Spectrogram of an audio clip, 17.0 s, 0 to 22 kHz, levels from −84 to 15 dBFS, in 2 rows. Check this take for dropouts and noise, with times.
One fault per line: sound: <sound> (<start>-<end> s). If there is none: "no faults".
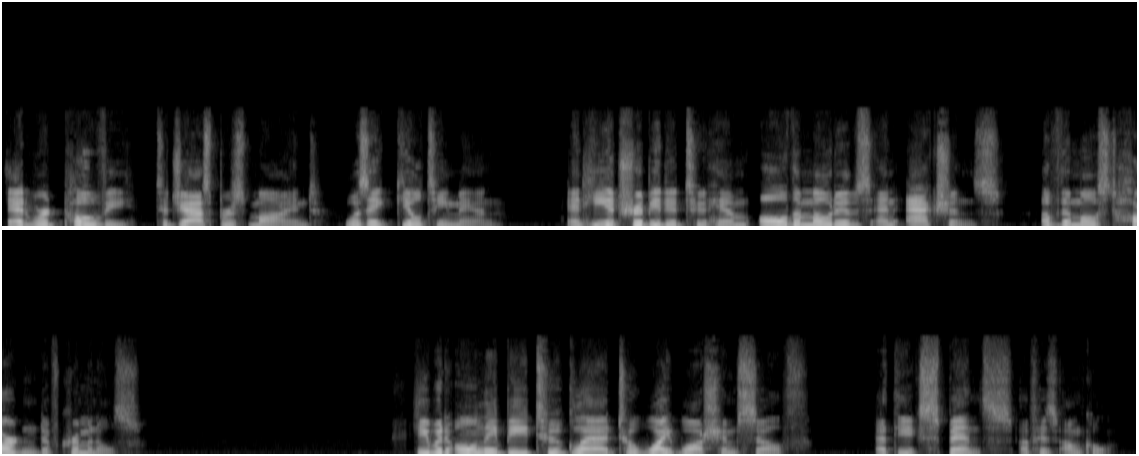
no faults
